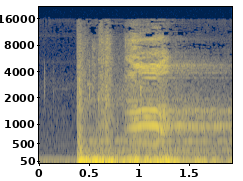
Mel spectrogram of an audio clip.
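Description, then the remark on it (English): A single heavy, dull thud sound effect from a soundboard hits suddenly, followed by a sustained low rumble with a faint wavering ring that lingers for over a second before cutting off. “What did you search for on the sound bar? Big dick or brick sound? I did thud. Oh, thud. Dull thud?”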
